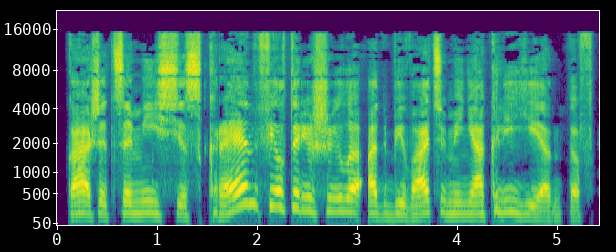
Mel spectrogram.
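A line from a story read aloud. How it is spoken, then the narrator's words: Old woman laughing. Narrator (Russian): рассмеялась старушка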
